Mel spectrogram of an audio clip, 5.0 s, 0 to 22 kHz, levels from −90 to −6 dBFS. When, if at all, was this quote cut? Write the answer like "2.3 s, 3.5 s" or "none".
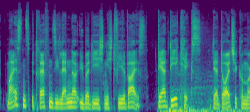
3.1 s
